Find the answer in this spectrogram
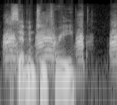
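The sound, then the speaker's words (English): Duck quacking sound effect: a rapid run of loud, nasal, raspy quacks in quick succession, then a brief pause and one more quack. “Or may the duck be with you. Oh, that darn duck. I know. Darn you, duck!”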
